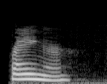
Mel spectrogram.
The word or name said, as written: franger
